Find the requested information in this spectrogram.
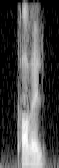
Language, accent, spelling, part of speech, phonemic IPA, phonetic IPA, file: Armenian, Eastern Armenian, քաղել, verb, /kʰɑˈʁel/, [kʰɑʁél], Hy-քաղել.ogg
- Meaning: 1. to pick; to pluck 2. to gather 3. to mow; to reap (also figuratively)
